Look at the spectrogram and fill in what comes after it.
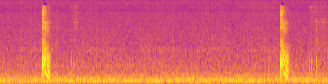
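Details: Two quick, sharp, soft hiccups about three seconds apart over quiet room noise; hiccups.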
